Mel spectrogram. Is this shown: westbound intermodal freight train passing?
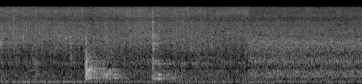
no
